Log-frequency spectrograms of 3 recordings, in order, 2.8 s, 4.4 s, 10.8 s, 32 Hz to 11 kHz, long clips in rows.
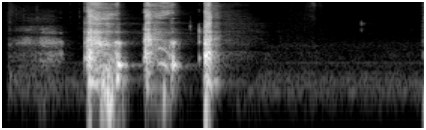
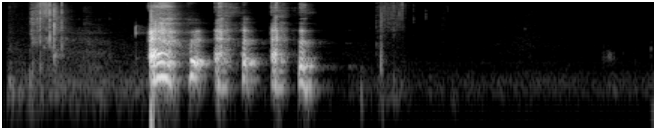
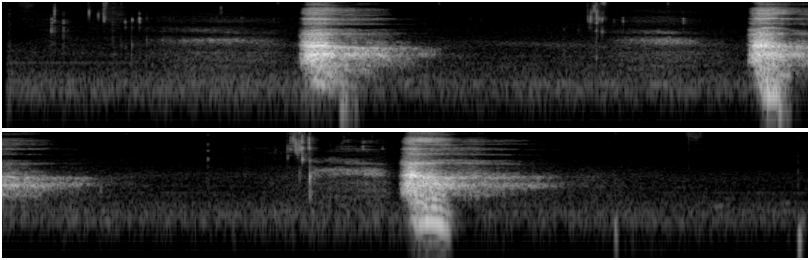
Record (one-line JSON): {"cough_length": "2.8 s", "cough_amplitude": 32768, "cough_signal_mean_std_ratio": 0.3, "three_cough_length": "4.4 s", "three_cough_amplitude": 32768, "three_cough_signal_mean_std_ratio": 0.25, "exhalation_length": "10.8 s", "exhalation_amplitude": 25266, "exhalation_signal_mean_std_ratio": 0.26, "survey_phase": "alpha (2021-03-01 to 2021-08-12)", "age": "65+", "gender": "Female", "wearing_mask": "No", "symptom_none": true, "smoker_status": "Ex-smoker", "respiratory_condition_asthma": false, "respiratory_condition_other": false, "recruitment_source": "REACT", "submission_delay": "1 day", "covid_test_result": "Negative", "covid_test_method": "RT-qPCR"}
